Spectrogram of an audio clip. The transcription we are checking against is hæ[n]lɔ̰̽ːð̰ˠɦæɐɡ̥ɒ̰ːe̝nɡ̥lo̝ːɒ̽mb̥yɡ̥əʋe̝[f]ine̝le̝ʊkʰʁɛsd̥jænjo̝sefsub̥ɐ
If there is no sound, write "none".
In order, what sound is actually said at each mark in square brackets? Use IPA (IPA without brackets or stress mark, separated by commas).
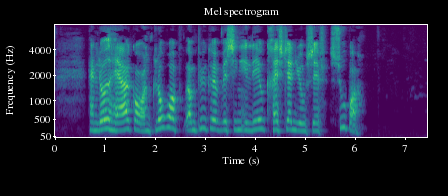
n, s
